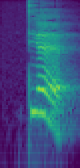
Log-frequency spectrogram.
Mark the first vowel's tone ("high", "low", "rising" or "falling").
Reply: falling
